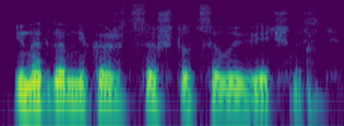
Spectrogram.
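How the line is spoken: Sad reply. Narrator (Russian): ответила она печально

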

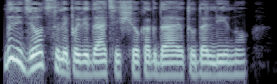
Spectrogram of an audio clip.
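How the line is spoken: Quiet sigh. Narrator (Russian): тихонько вздохнул он

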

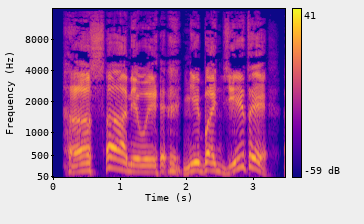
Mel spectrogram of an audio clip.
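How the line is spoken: Laughing loudly. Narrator (Russian): расхохоталась она

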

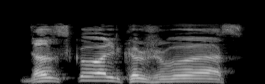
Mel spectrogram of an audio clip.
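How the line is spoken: Groaning dwarf. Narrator (Russian): простонал гном

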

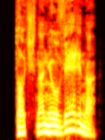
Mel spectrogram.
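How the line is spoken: Frightened. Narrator (Russian): испуганно ответила девушка, так как боялась, что если от нее что-то будет зависеть, и она не справится, то ее обвинят во всем остальном

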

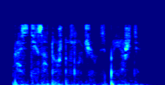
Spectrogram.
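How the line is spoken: Whispered. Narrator (Russian): прошептала она

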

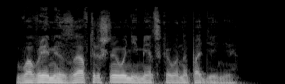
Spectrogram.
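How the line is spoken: Hesitant, then firm. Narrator (Russian): Комбат на миг запнулся, словно не решаясь окончить фразу, но все же произнес твердым голосом

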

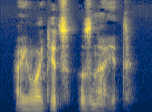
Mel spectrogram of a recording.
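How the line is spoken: Quiet. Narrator (Russian): сказал тихо Рэмси

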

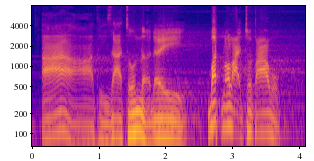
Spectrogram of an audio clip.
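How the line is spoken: Gruff, booming. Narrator (Vietnamese): Tên này cất tiếng ồm ồm

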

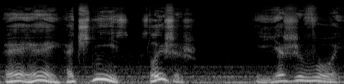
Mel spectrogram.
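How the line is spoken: Mumbled. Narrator (Russian): Промямлил

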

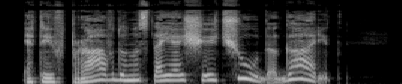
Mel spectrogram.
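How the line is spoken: Quiet. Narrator (Russian): тихо сказала Элоиза

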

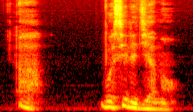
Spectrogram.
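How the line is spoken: Exclamation. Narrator (French): s'écria Sir Henry

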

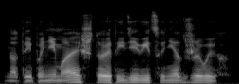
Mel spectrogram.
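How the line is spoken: Quiet question. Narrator (Russian): тихо спросил Хан

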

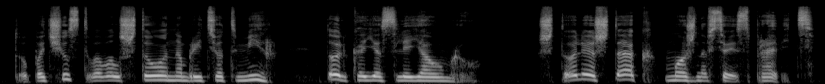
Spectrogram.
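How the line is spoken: Bitter laugh. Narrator (Russian): Он горько хохотнул

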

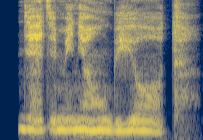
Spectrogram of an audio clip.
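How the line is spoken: Whispered, weary repetition. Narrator (Russian): прошептала я уже в сотый раз

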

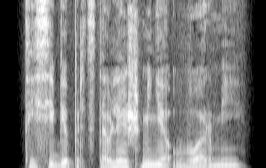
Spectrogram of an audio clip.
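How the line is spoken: Giggling. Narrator (Russian): хихикает Сик

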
